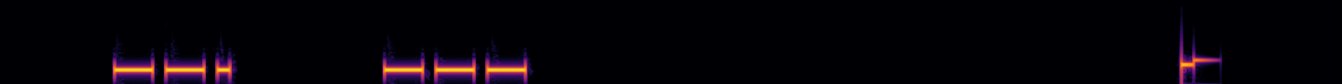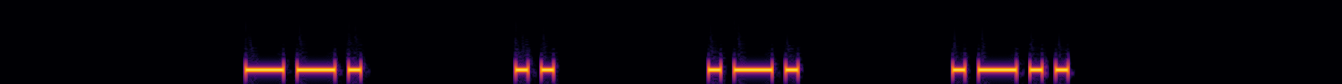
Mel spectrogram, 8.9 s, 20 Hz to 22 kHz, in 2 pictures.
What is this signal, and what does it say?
Morse code, heard as a keyed tone, about 28 wpm, spaced as for 13 wpm, 700 Hz. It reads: GO GIRL
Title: 4x Character Spacing - Top 500 Words - 28wpm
